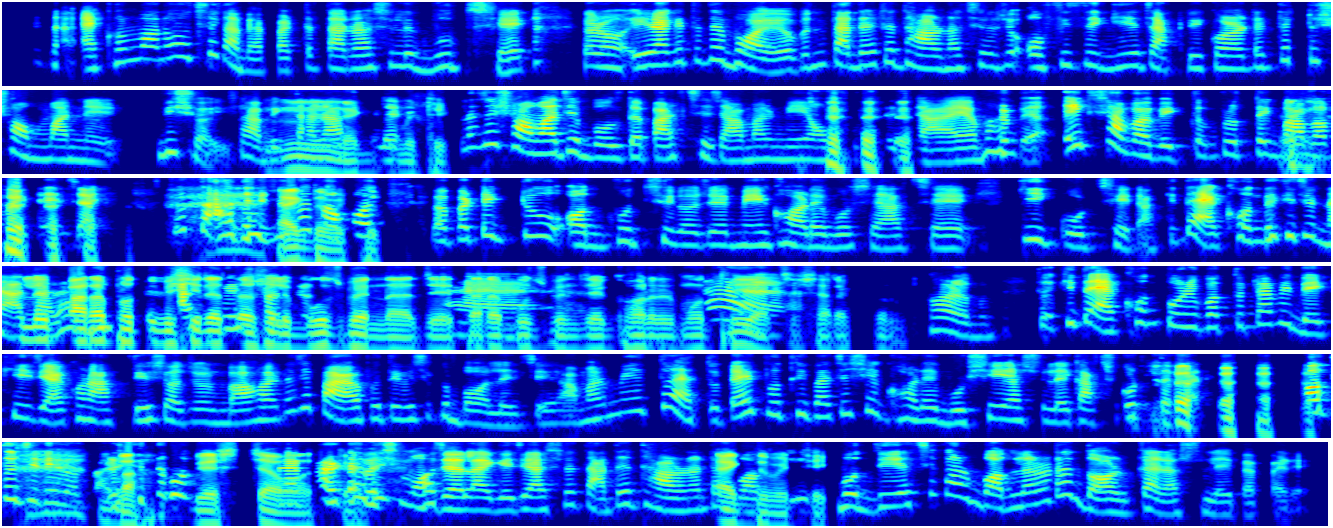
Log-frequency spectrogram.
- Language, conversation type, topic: Bengali, podcast, চাকরি পরিবর্তনের সিদ্ধান্তে আপনার পরিবার কীভাবে প্রতিক্রিয়া দেখিয়েছিল?
- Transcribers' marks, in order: chuckle; laughing while speaking: "আমার মেয়ে"; chuckle; laughing while speaking: "তো তাদের জন্য"; other noise; in English: "horrible"; other background noise; chuckle; laughing while speaking: "অত জি ব্যাপারে। তো ব্যাপারটা বেশ মজা লাগে"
